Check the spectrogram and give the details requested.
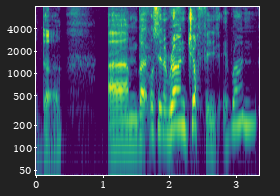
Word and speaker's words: Rowan Joffe: Rowan Joffe's.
